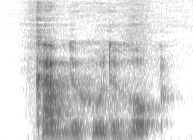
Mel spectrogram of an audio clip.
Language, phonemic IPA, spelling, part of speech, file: Dutch, /ˈkaːp də ˌɣu.də ˈɦoːp/, Kaap de Goede Hoop, proper noun, Nl-Kaap de Goede Hoop.ogg
- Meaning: Cape of Good Hope (a headland in southwestern South Africa, near Cape Town)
